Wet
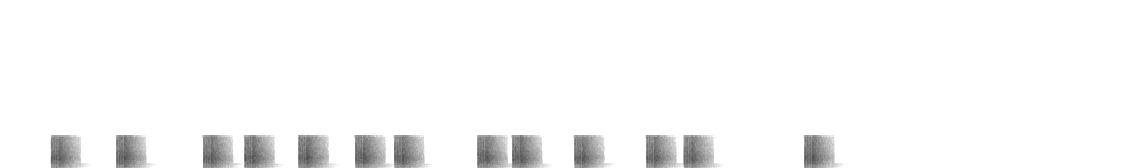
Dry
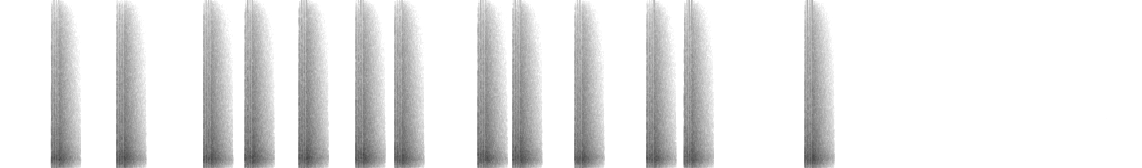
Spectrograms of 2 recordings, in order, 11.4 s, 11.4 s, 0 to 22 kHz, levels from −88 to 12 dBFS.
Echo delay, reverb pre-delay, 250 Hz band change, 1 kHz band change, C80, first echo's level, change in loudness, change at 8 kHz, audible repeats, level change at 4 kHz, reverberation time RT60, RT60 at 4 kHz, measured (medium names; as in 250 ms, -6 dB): no echo, no reverb, -3.5 dB, -3.0 dB, no reverb, no echo, -3.5 dB, under -40 dB, no echo, -4.0 dB, no reverb, no reverb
